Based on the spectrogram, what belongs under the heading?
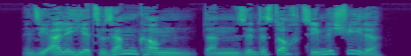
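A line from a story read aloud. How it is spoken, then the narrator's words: Called out. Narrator (German): rief Lyle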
